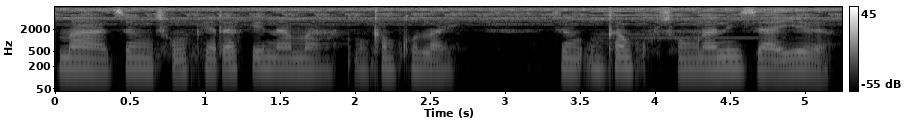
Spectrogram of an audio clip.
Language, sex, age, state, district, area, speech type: Bodo, female, 60+, Assam, Chirang, rural, spontaneous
